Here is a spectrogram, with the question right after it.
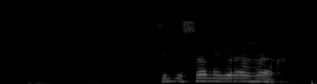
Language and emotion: Russian, neutral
